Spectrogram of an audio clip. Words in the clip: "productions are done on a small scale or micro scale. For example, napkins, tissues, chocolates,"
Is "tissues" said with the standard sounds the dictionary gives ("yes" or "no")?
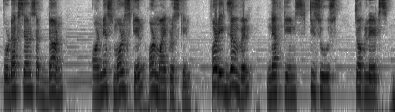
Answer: no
